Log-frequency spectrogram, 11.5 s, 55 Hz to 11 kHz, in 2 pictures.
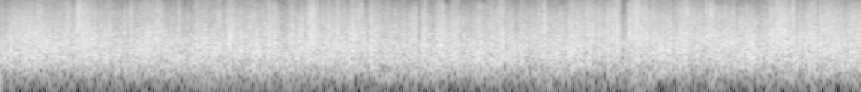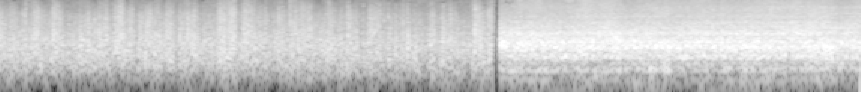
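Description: Passenger train running at speed: steady rushing noise with wheels clattering over the rails. About 9 s in, the sound cuts suddenly to a louder, steadier rumble heard inside the compartment.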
